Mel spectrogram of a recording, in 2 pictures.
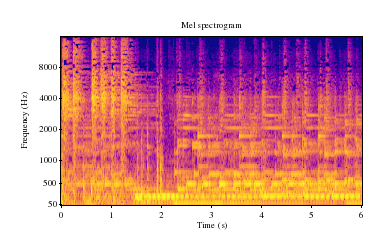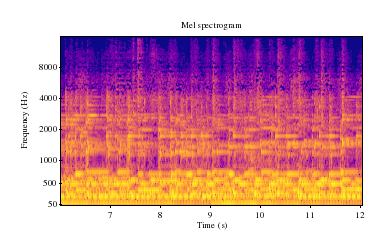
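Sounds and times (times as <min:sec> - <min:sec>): drums: 0:00.0 - 0:12.0
hand cymbals clashing: 0:00.0 - 0:12.0.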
